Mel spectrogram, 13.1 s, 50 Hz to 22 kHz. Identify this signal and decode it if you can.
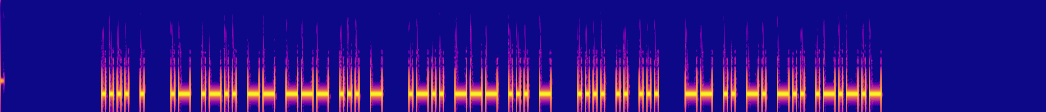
Morse code, heard as a keyed tone, about 25 wpm, 700 Hz. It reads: HE ALMOST LOST HIS MIND.
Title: Sentences from Top 1400 Words 25wpm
